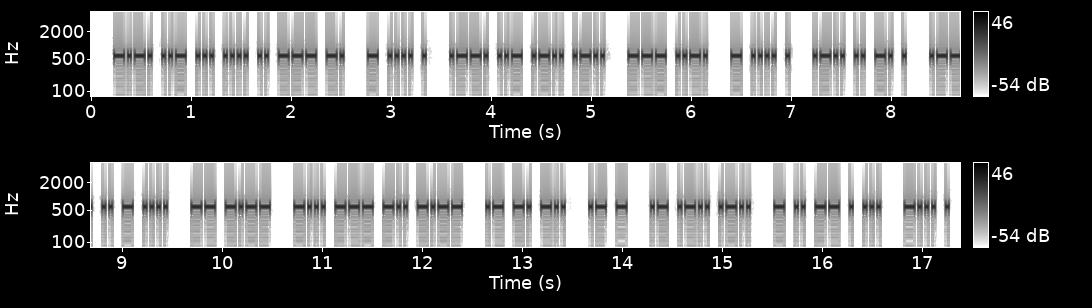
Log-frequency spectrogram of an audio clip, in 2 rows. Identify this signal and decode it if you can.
Morse code, heard as a keyed tone, about 34 wpm, 600 Hz. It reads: CUSHION THE PULL OF THE LINE WITH MY BODY AND AT ALL TIMES BE
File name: the old man and the sea 2 35wpm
